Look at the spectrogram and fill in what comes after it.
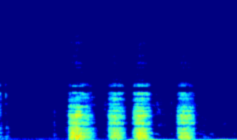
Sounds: Sniff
